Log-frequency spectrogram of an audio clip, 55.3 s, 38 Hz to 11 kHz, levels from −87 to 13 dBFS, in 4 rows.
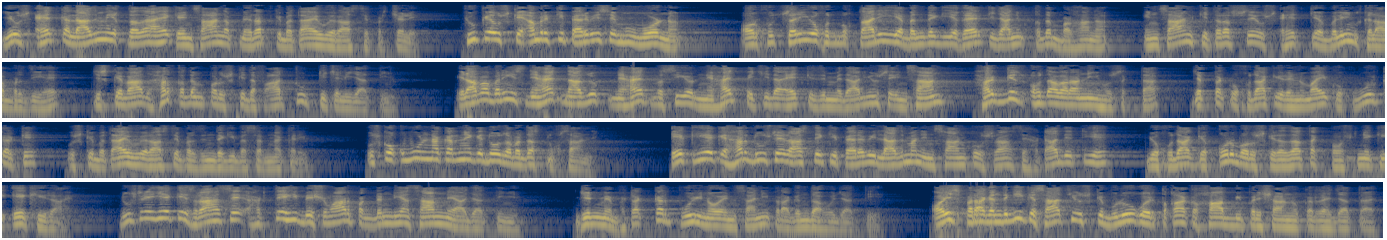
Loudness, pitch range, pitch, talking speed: -16 LUFS, 125-185 Hz, 155 Hz, 210 wpm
